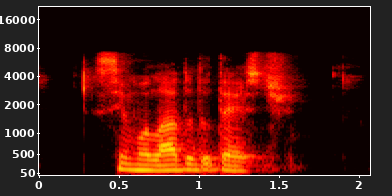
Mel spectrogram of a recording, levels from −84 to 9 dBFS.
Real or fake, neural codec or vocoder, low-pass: fake; codec, 16 kHz, 2 kbps, FunCodec, trained on LibriTTS, 25 frames a second; 7.2 kHz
